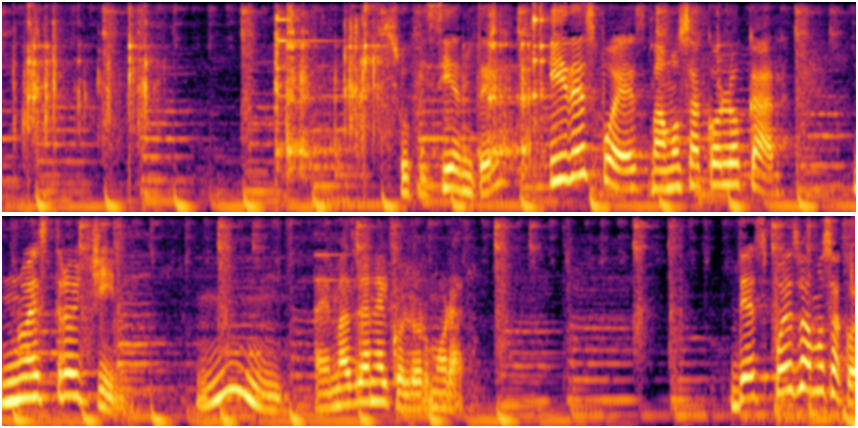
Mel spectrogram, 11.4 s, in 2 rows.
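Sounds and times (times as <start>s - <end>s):
ice dropped into balloon glass: 0.0s - 1.2s, 1.8s - 3.8s
speech: 2.7s - 8.9s, 10.6s - 11.3s.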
